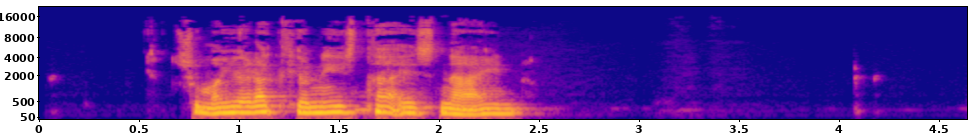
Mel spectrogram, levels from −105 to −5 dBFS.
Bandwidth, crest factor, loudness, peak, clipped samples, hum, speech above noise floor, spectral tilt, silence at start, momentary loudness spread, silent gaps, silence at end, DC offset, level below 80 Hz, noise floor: 15 kHz; 18 dB; -21 LUFS; -4 dBFS; under 0.1%; none; 66 dB; -6.5 dB/octave; 0.7 s; 8 LU; none; 2.2 s; under 0.1%; -56 dBFS; -85 dBFS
